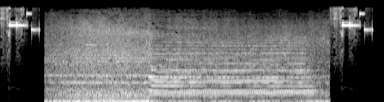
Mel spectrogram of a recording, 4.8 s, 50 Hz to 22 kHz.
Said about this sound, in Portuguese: Eu morei num apartamento que era do lado da linha de um trem, onde o trem buzinava de 15 em 15 minutos.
